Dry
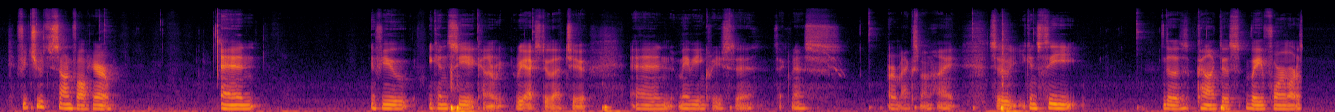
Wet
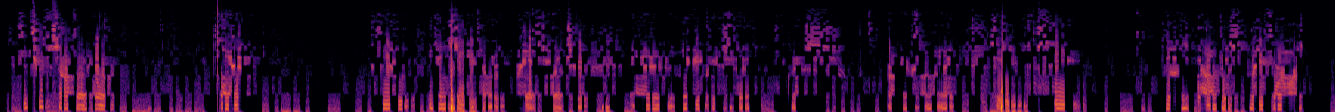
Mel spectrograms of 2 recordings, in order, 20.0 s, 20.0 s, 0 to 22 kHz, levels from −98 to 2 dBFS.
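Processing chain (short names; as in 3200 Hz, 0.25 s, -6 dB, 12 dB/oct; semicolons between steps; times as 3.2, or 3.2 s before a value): random spectral dropouts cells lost 60%; gate with hold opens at -51 dBFS; added harmonics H 2 -25 dB, 3 -15 dB, 7 -15 dB, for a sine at -5.5 dBFS; gain -3 dB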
